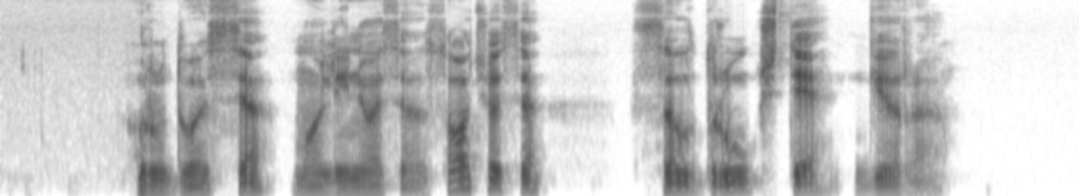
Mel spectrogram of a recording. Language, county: Lithuanian, Vilnius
